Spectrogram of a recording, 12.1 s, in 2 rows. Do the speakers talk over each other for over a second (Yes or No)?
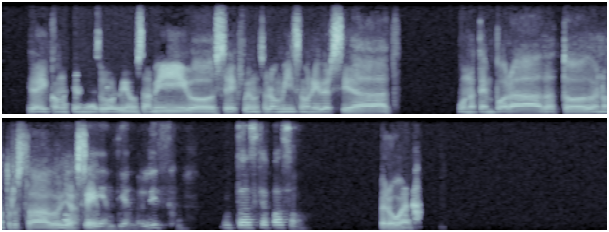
No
